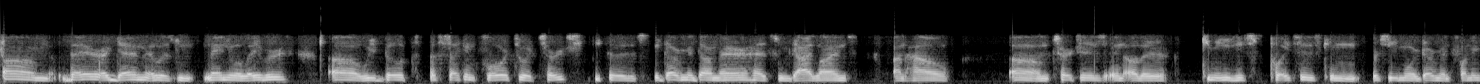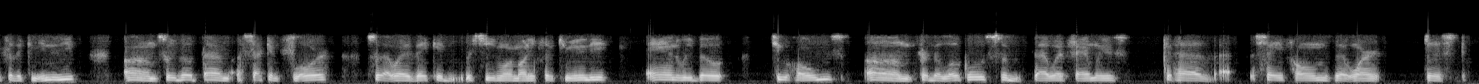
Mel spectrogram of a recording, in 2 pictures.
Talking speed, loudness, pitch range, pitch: 160 wpm, -15 LUFS, 95-105 Hz, 100 Hz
